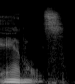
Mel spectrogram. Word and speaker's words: Annals: No, the Annals. – Oh, okay. – Like years. – Not like butts.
